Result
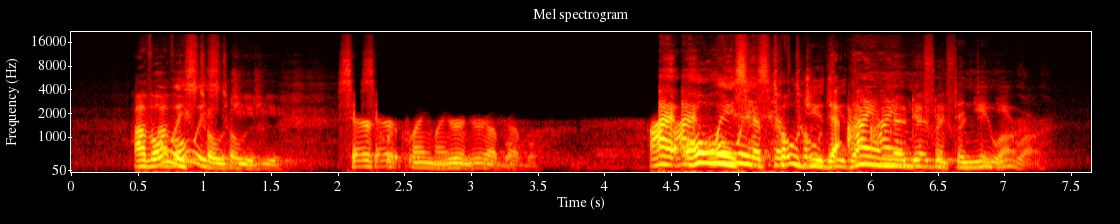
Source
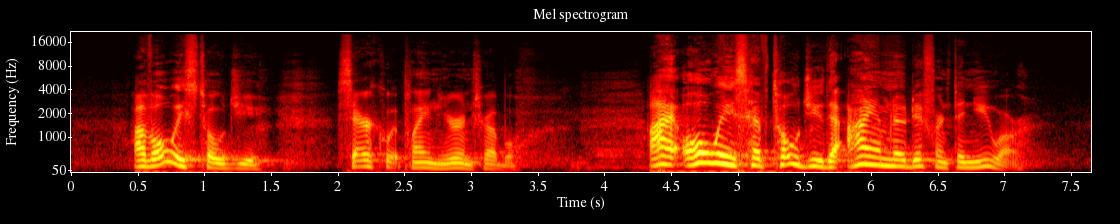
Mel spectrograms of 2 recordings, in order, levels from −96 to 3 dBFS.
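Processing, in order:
0:02.12–0:04.41: Chebyshev low-pass with heavy ripple 1,600 Hz, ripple 3 dB
single-tap delay 168 ms −5.5 dB

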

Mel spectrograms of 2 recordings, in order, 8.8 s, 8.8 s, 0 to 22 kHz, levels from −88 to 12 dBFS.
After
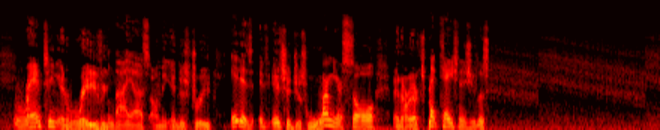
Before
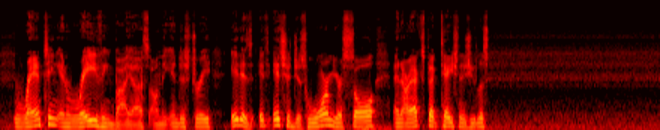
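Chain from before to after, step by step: pitch shifter swept by a sawtooth −11.5 semitones, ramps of 1,433 ms

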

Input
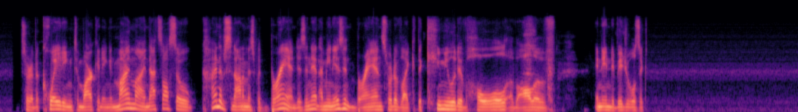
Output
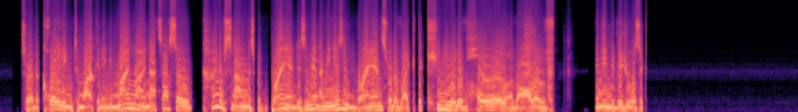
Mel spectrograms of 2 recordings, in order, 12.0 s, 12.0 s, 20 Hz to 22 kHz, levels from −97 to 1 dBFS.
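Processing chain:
de-essing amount 55%
leveller curve on the samples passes 5

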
